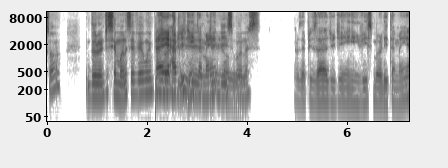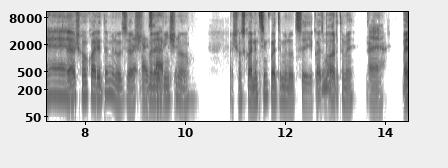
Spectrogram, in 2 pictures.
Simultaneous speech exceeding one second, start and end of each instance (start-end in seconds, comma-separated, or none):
2.1-4.1, 8.9-10.1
